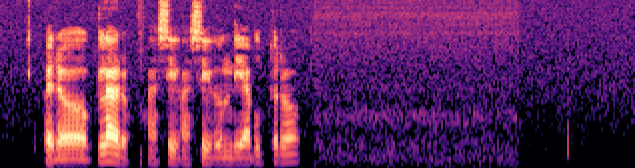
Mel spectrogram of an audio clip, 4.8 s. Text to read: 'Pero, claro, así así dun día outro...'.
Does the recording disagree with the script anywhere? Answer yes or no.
no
